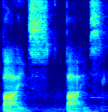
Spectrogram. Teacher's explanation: Então, ao representarmos o ditongo AI das palavras pais, da palavra pais, estamos expressando que ocorre um movimento contínuo e gradual da língua entre duas posições articulatórias vocálicas, de A até I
